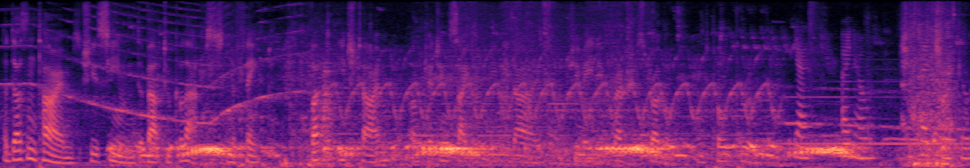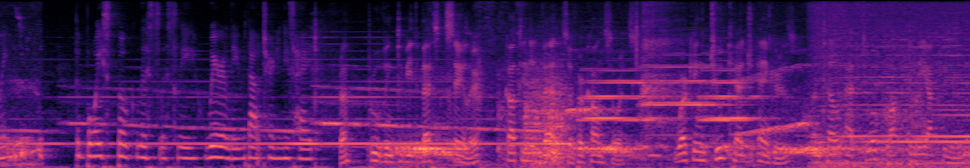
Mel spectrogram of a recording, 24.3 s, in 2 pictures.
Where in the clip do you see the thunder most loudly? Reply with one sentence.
The loudest moment of the thunder is at 19 seconds.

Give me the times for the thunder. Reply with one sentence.
You can hear the thunder from 5.9 to 7.8 s and from 18.7 to 19.2 s.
